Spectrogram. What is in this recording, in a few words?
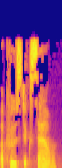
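"acoustic sound", English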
